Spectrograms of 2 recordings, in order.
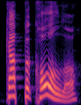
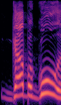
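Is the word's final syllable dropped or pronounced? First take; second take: pronounced; dropped. First: The word ends with its full final syllable. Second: The word ends without its final vowel syllable. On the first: The speaker calls it right. "It's it's capicolo" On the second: The speaker calls it wrong. "gabagool is not a thing"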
